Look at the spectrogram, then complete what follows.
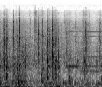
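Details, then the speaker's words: Dodge Ram with no-start and running issue (coughed once while running): sharp, irregular relay clicks in quick bursts while the TIPM fuse/relay module is wiggled with engine started, dash then flashing security light; TIPM internal corrosion suspected, not confirmed. "I'm just going to start it with it up here and wiggle it around and see if there's a glitch you can hear stuff clicking when I'm wiggling this"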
